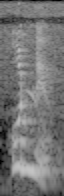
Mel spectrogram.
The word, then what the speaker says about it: पुण्य: यहाँ पर आधा न है, पूरा न नहीं है, पुण्य नहीं है, पुण्य जल्दी बोला जा रहा है।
